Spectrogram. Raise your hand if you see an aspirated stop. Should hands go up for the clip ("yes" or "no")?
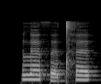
yes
